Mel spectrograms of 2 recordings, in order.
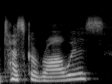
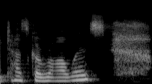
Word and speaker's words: Tuscarawas: State University down in Tuscarawas. So, and when I started that job, actually, they said the R is silent, if any of you have ever been to Tuscarawas County.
